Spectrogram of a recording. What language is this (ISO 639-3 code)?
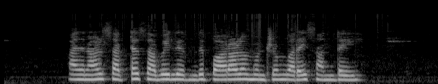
tam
